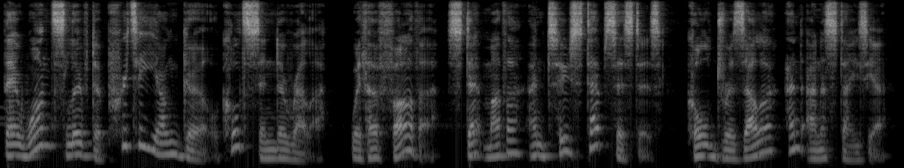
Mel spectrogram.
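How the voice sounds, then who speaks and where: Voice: mid-range voice, very animated, moderate pace, few pauses, slightly rough. A narrator reading a scripted fairy tale for children in storybook style.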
